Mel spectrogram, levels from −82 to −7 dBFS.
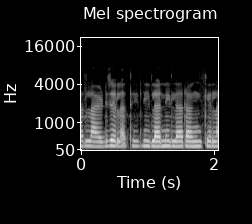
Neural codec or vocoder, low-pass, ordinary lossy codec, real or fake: none; none; none; real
